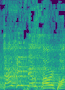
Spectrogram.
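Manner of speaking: squeaky high-pitched plea; high falsetto. Acted. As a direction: pipe it up shrill and loud. Mock pleading to audience.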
